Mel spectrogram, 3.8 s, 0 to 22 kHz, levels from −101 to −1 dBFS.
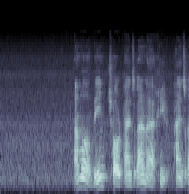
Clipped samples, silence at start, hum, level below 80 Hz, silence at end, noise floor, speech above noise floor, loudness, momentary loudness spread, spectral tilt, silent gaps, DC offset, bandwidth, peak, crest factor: under 0.1%; 1.45 s; none; -82 dBFS; 0 s; -49 dBFS; 26 dB; -23 LUFS; 7 LU; -4.5 dB/octave; none; under 0.1%; 8.6 kHz; -6 dBFS; 18 dB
